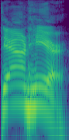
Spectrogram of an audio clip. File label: misc directional, voice; gambler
